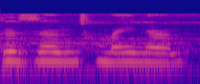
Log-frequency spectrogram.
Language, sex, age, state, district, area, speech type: Bodo, female, 18-30, Assam, Chirang, rural, spontaneous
